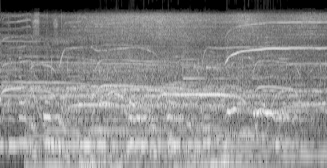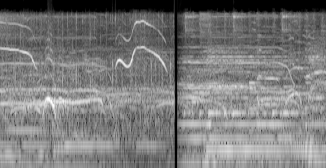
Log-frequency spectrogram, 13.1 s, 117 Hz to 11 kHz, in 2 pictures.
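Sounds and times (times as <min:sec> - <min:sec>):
crowd whooping and shouting: 0:00.0 - 0:13.0
rock band playing live: 0:00.6 - 0:08.6.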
